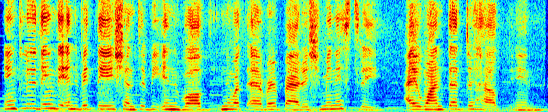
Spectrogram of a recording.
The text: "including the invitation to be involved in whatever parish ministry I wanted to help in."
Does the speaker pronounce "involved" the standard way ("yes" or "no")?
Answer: yes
